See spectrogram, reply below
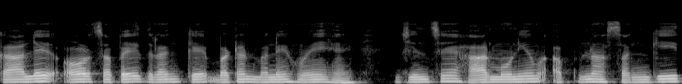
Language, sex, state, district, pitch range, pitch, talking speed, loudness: Hindi, male, Chhattisgarh, Korba, 110-125 Hz, 115 Hz, 115 wpm, -17 LUFS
